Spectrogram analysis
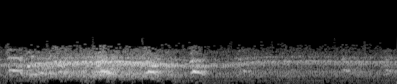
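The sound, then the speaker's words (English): A dog, Sergeant Preston's wonder dog King of the Yukon, howls in a long, sustained, wavering cry that holds steady for several seconds with a brief swell partway through, loud, with no voices. “Now back to the days of the gold rush when Sergeant Preston and his wonder dog King battled through storm and snow to preserve law and order as they met the challenge of the Yukon.”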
